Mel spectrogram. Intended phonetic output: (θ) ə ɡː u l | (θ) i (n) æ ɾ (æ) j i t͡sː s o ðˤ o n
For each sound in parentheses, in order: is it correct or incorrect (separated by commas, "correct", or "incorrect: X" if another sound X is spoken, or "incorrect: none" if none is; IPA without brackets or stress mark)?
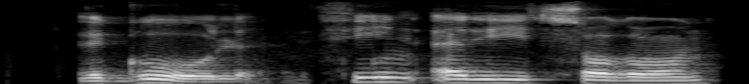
incorrect: ð, correct, correct, incorrect: i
